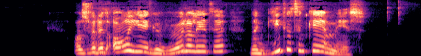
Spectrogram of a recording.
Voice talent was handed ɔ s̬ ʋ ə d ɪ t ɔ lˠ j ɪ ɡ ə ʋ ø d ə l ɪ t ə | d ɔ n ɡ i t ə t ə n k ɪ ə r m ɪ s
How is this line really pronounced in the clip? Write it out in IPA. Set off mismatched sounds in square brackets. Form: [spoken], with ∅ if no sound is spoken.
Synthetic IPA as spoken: ɔ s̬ ʋ ə d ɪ t ɔ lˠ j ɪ ɡ ə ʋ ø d ə l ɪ t ə | d ɔ n ɡ i t ə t ə n k ɪ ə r m ɪ s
